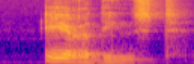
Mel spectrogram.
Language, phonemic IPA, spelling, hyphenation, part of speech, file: Dutch, /ˈeː.rəˌdinst/, eredienst, ere‧dienst, noun, Nl-eredienst.ogg
- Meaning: worship, service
